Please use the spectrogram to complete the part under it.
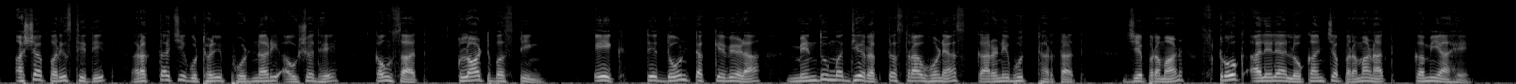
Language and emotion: Marathi, neutral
